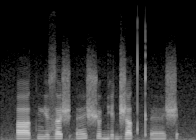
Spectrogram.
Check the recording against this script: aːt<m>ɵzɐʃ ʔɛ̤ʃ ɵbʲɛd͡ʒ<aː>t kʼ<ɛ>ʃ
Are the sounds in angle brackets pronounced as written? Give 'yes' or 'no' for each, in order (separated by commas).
no, no, no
